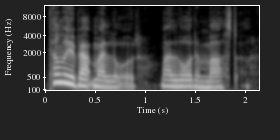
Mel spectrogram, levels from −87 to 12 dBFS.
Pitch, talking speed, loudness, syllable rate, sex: 210 Hz, 225 wpm, -17 LUFS, 6.5 syllables/s, female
